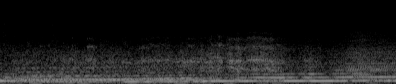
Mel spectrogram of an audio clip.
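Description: Mid-engine race cars in a racing video game lap the infield of Blue Moon Bay Speedway. Engines drone steadily and loudly, with rising and falling revs and some tire squeal throughout. No talk is heard.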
